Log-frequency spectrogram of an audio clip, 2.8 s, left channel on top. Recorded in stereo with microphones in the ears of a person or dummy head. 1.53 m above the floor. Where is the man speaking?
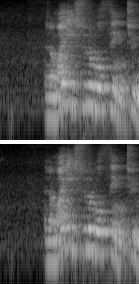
50° right (ahead or behind), 1.0 m.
